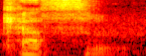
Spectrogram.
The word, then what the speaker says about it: castle: 예를 들면 castle, castle, T가 완전히 소리가 안 나죠. castle, listen, T가 소리가 안 납니다. listen, castle, listen. 이렇게 castle과 listen과 같은 단어에서처럼 T는 발음되지 않습니다.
